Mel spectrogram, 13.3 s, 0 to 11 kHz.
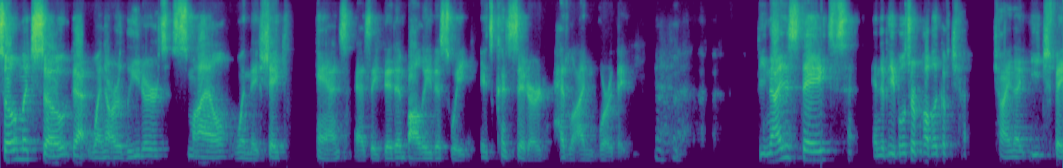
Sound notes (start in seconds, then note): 8.2 crowd laughs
